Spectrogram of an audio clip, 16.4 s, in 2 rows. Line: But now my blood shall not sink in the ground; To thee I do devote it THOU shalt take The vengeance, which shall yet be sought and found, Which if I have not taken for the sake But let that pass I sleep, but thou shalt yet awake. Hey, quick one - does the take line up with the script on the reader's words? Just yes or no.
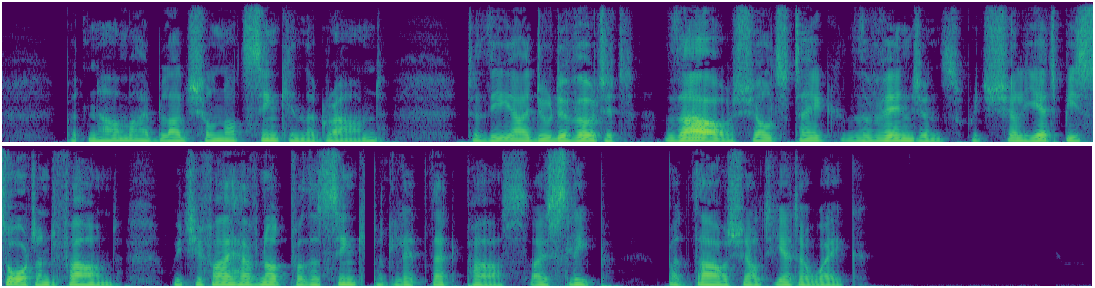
no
